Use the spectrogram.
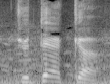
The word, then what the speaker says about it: Giudecca: Giudecca, pronounced Giudecca, is one of my favorite stops.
